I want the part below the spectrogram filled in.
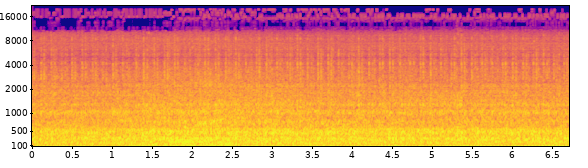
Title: Range Rover Sport 2020 P400e Rattling Noise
